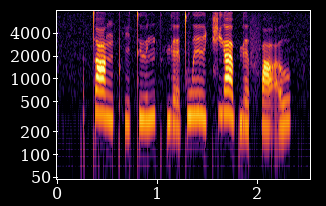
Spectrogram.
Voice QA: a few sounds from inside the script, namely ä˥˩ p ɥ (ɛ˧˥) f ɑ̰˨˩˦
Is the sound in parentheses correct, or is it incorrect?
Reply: incorrect: ɛ˩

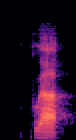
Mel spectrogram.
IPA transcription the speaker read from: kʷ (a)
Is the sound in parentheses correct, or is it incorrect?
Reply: correct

